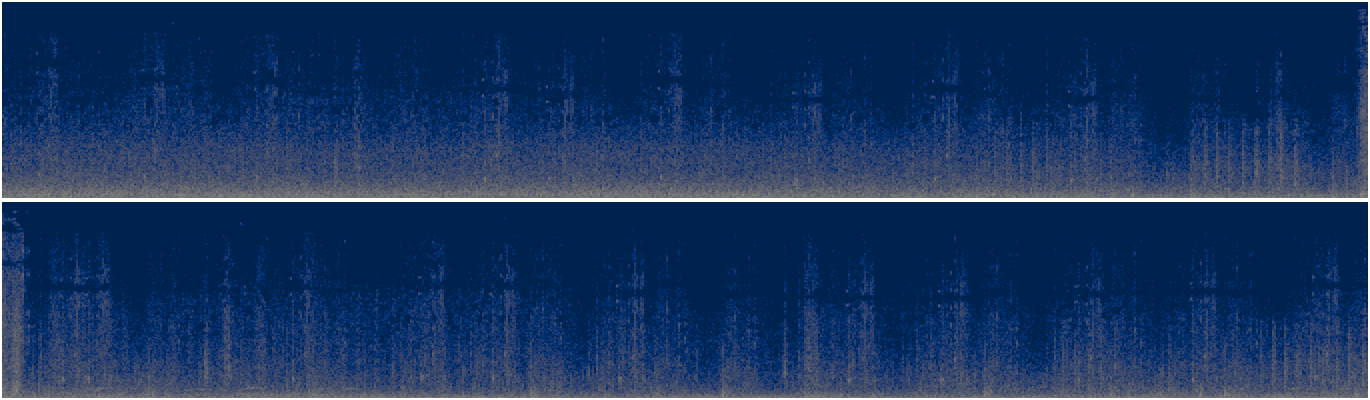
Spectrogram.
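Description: Footsteps tread steadily over grass and gravel.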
